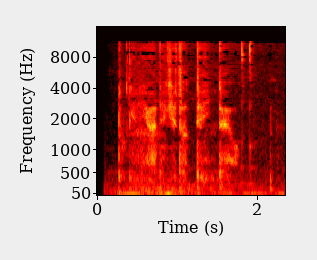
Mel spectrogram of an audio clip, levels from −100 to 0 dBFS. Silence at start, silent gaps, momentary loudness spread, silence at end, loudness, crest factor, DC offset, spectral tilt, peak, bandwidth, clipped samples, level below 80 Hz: 0.25 s; none; 9 LU; 0 s; -36 LUFS; 24 dB; under 0.1%; -0.5 dB/octave; -16 dBFS; 12 kHz; under 0.1%; -52 dBFS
